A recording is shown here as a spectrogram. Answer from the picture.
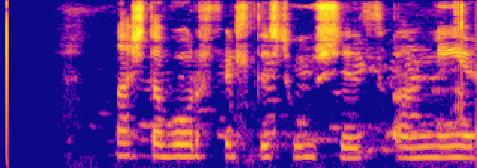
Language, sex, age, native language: Icelandic, male, 13, Icelandic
